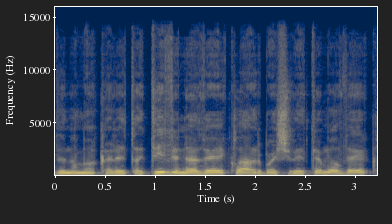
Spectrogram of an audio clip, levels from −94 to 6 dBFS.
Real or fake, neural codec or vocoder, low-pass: fake; codec, 44.1 kHz, 2.6 kbps, SNAC; 14.4 kHz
